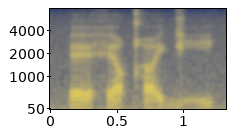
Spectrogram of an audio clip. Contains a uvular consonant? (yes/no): yes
